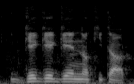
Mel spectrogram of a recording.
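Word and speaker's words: ゲゲゲの鬼太郎: Tooch, what was the, how do you actually pronounce the name? Gegege no Kitaro.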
